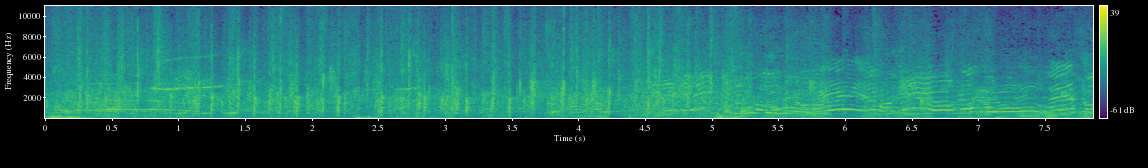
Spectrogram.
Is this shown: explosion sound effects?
no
